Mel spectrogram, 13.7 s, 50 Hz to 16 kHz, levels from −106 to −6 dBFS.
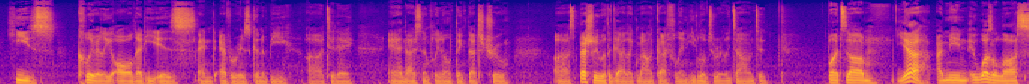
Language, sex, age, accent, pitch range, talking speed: English, male, 20-39, American, 90-105 Hz, 185 wpm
